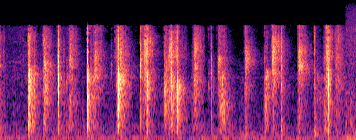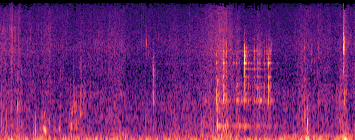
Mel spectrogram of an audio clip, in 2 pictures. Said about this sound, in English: Functional medicine doctors for the win. Let's all start clapping.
